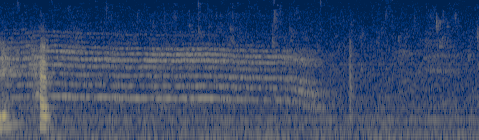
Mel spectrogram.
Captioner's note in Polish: krzyk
